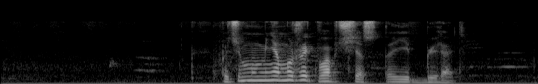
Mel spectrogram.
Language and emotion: Russian, angry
